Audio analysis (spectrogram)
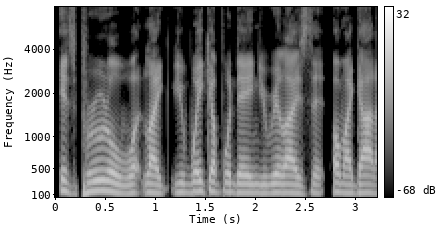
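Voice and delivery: ordinary delivery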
